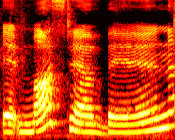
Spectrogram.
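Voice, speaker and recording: A woman whose voice is on the low side reads a picture book to young kids with expressive, sing-song delivery, pausing to prompt her listeners.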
